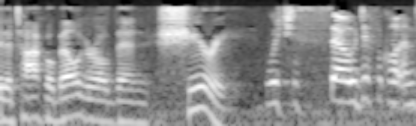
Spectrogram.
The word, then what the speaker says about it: Shiri: easier to say the Taco Bell girl than sheeri which is so difficult I'm so thankful that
